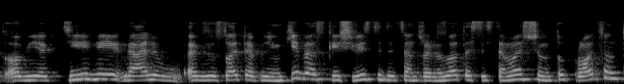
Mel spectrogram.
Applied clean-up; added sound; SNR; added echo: none; none; none; none.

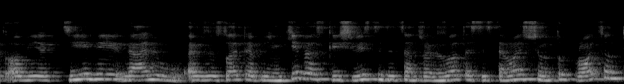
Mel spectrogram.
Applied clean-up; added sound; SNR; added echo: none; none; none; reverberation time 0.4 s.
